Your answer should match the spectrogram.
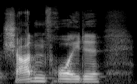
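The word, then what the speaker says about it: Schadenfreude: So the German pronunciation is very similar shoden fida and in English it is shoden frea and shoden frea is a feeling of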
